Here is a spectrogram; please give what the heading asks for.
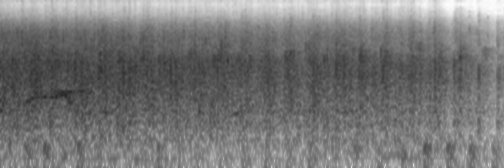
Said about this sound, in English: So could I have a round of applause for our Polish hosts?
